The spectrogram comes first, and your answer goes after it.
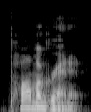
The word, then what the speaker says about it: pomegranate: Our next one is a fruit, and the pronunciation is pomegranate. Pomegranate. Stress is on the first, pomegranate, and third syllable.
